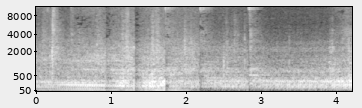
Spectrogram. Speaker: It's making a gnarly sound, but we don't know what it is.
